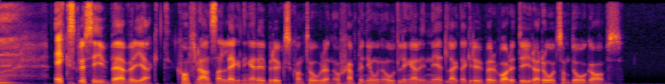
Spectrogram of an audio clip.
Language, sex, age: Swedish, male, 30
